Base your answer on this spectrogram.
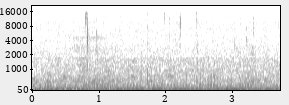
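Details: A small, sweet domestic cat purring steadily: a low, continuous rumbling throb with fine rapid pulses, even in loudness throughout, and a few faint high clicks near the start in a quiet room.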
